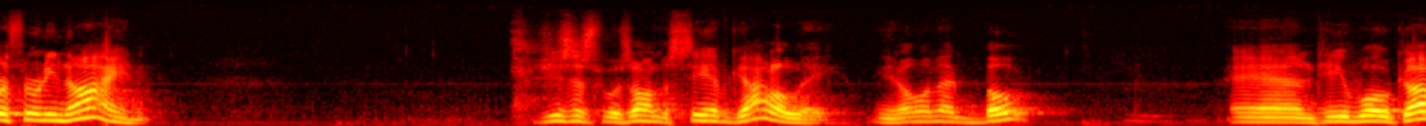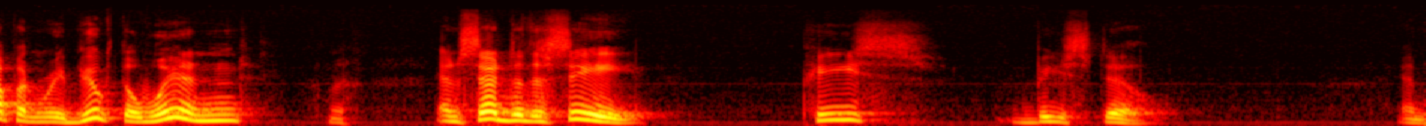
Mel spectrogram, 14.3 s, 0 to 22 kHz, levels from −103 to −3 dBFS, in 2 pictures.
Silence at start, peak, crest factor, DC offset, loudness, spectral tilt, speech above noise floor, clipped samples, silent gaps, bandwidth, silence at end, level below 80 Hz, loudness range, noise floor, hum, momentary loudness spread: 0 s; -14 dBFS; 20 dB; under 0.1%; -32 LUFS; -7.5 dB/octave; 46 dB; under 0.1%; none; 13 kHz; 0 s; -76 dBFS; 8 LU; -78 dBFS; none; 14 LU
